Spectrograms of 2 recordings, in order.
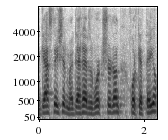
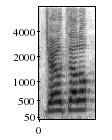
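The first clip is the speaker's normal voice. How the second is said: a forced loud call-out, higher and much louder; loud on command; 7 semitones higher, 9 dB louder than usual. Retold or imitated. Schoolboy told by teacher to use his big voice, loud. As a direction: belt the name out to the whole class. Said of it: "say it out loud".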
